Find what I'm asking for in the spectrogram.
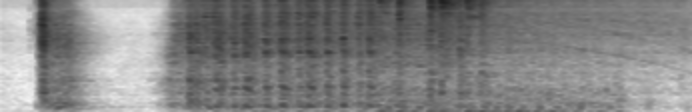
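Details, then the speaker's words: Harley Sportster just reassembled after intake gasket work, running only with the choke pulled: brief crank, then the engine catches rough and uneven for about two seconds before dying; it struggles to keep running. "I gotta pull the choke it's the only way this thing will run right now which is weird"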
